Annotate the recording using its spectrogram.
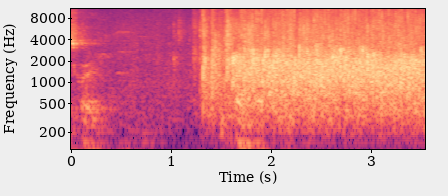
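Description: A man speaks into a microphone over a loudspeaker in a large room.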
